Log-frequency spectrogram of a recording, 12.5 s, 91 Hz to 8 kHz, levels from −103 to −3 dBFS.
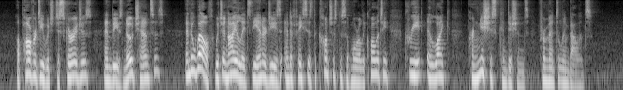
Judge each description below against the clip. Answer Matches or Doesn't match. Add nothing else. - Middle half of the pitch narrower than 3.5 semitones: Doesn't match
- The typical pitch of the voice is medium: Matches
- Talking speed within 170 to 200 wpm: Doesn't match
